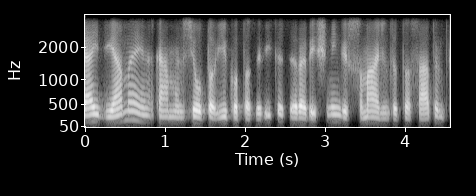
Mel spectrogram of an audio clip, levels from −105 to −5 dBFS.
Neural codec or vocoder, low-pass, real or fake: codec, 24 kHz, 0.9 kbps, WavTokenizer, large speech release; 3.6 kHz; fake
